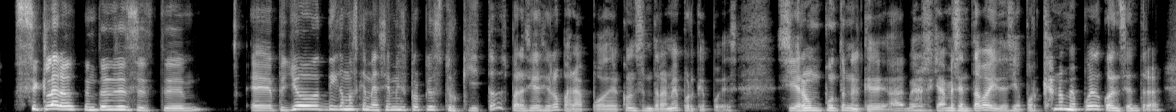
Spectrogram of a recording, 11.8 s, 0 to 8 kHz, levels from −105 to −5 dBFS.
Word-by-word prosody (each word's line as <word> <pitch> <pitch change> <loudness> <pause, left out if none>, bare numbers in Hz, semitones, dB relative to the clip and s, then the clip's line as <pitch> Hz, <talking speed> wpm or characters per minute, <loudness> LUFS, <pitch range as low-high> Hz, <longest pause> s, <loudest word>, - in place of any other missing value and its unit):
Sí, 250 -3 +3
claro. 230 -3 +7
Entonces, 210 0 +2
este, 150 0 -4 0.5
eh, 160 0 0
pues, 175 0 -6
yo 240 0 +6
digamos 225 0 0
que 220 - -4
me 190 - 0
hacía 185 +3 -4
mis 200 -1 -2
propios 200 +1 -5
truquitos, 145 - -8
por - - -2
así 135 +4 -5
decirlo, 155 +5 -4
para 115 -5 -5
poder 115 0 -6
concentrarme, 135 -2 -3
porque, 135 -7 -9
pues, - - -14 0.4
sí 145 - -4
era 155 - +5
un 160 -1 +2
punto 160 +2 -2
en 145 - -1
el 125 - -1
que, 120 -1 -3
a 130 +4 -5
ver, 140 +2 -5
ya 145 0 0
me 150 - 0
sentaba 150 +5 +2
y 150 - 0
decía: 120 -1 -6
"¿Por 135 +1 -8
qué - - -5
no 250 - +3
me 215 -3 +6
puedo 230 +2 +1
concentrar?" 150 0 -2
155 Hz, 215 wpm, -25 LUFS, 140-205 Hz, 0.5 s, claro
